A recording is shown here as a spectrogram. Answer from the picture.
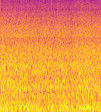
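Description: Steady background hiss and hum of room tone, with no distinct events.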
